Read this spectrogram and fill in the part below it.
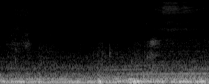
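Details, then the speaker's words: Steady low droning rumble under the car at road speed after tie rod replacement; sounds like a bad wheel bearing, unconfirmed. Steering wheel sits off-center, needs alignment. "now this thing sounds like it has a bad wheel bearing"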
